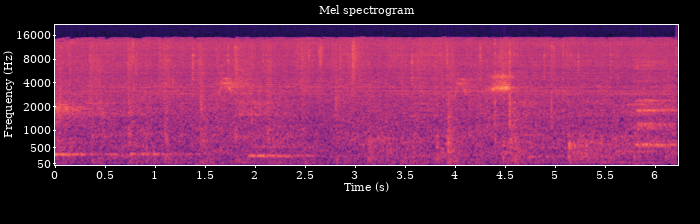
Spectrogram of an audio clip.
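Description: A horse walking on the sand footing of an indoor riding arena, its hoofbeats landing as soft, irregular knocks.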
